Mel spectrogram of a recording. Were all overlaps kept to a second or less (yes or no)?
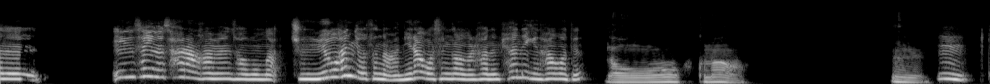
yes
